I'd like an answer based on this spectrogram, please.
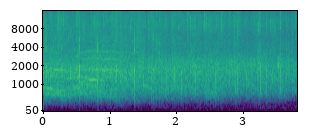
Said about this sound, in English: You don't have to applaud my questions.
